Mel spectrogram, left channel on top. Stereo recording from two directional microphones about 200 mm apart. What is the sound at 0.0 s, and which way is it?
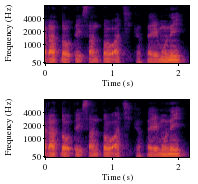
Speech, 5° right (ahead or behind).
